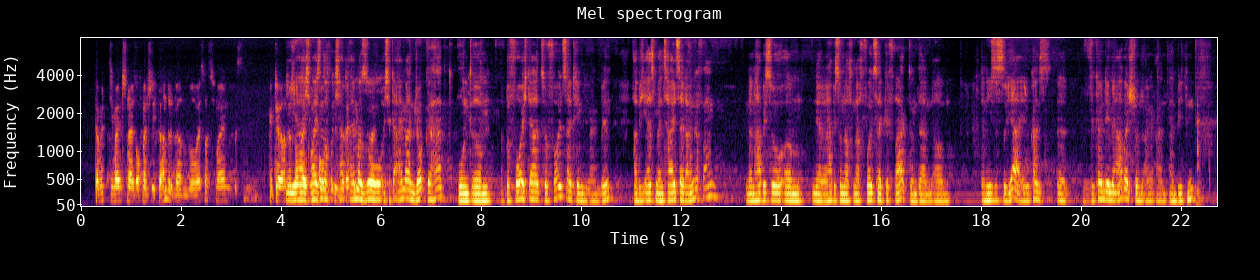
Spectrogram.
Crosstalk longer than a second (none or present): present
